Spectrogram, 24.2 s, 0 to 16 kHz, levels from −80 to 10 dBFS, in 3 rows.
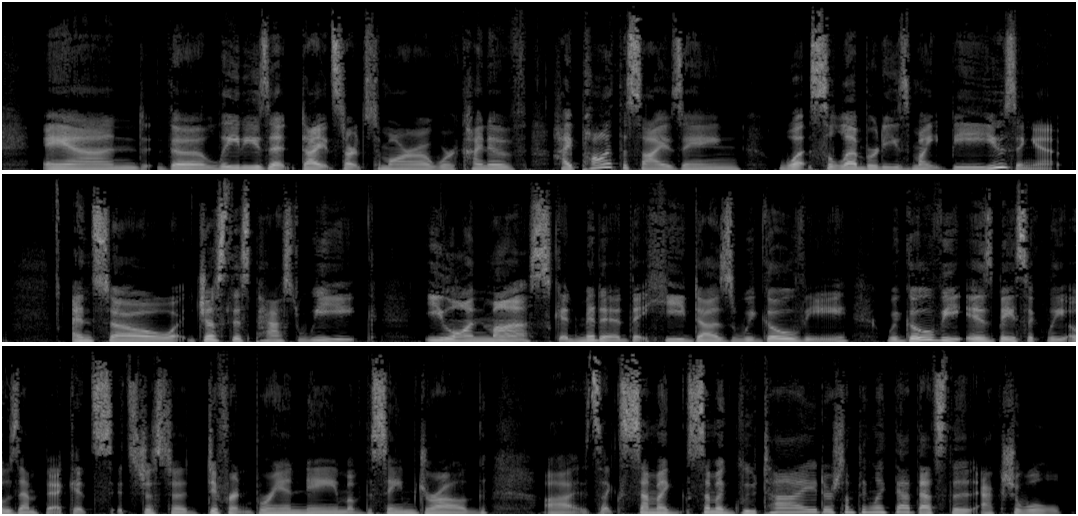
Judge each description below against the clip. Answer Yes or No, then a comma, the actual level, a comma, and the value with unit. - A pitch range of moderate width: Yes, average, 3.7 semitones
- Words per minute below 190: Yes, average, 140 wpm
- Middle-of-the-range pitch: Yes, medium, 155 Hz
